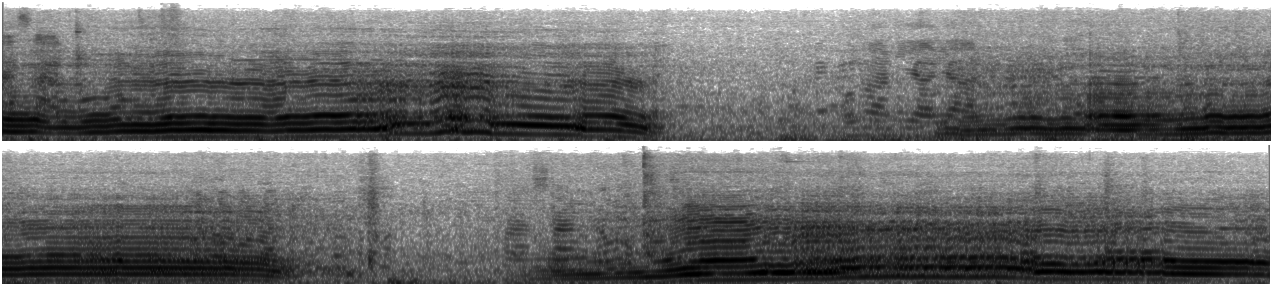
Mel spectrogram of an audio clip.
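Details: Three drawn-out, rising-and-falling bellows from raging cattle, each about three seconds long and separated by short pauses.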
